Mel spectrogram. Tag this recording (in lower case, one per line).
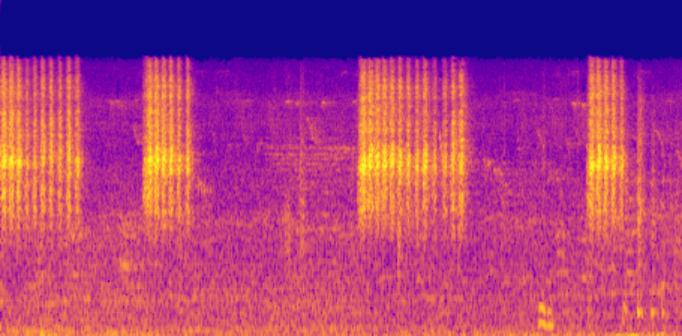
magpie calling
